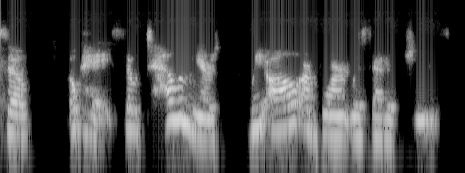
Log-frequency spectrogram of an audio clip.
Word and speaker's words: telomeres: Telomeres.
